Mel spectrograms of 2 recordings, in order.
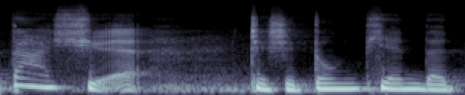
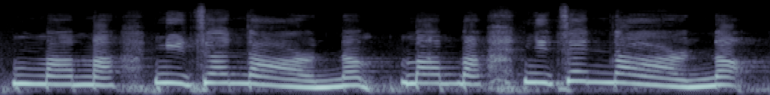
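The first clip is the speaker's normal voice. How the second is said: higher, softer little cub calling for mum; a lost little cub searching for mum in the dark; 7 semitones higher, 4 dB quieter than usual. Acted. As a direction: cub anxiously calls for mum. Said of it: "小熊喊道".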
